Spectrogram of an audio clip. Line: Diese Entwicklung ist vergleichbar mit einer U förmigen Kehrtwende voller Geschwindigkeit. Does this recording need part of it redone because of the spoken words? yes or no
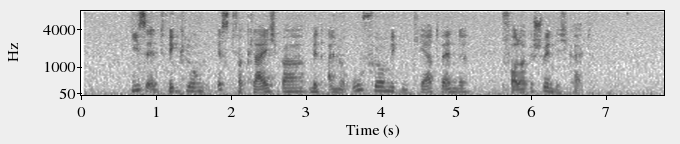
no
